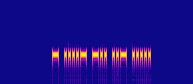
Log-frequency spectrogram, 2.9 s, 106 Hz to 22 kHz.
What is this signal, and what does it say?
Morse code, heard as a keyed tone, about 44 wpm, 700 Hz. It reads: T4DU5
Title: Five Challenging Letter-Number Combinations 40wpm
